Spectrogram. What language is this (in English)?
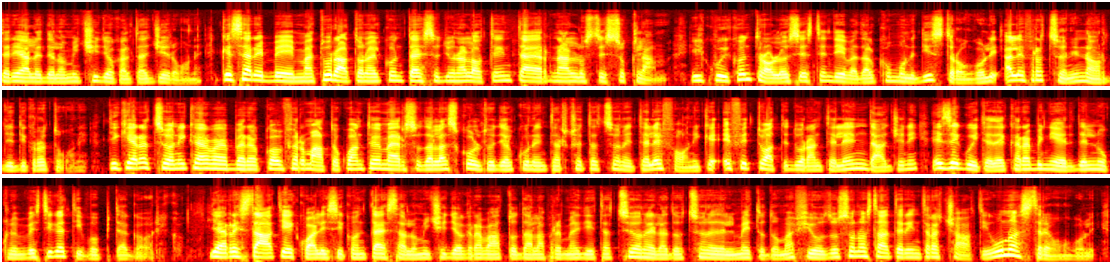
Italian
